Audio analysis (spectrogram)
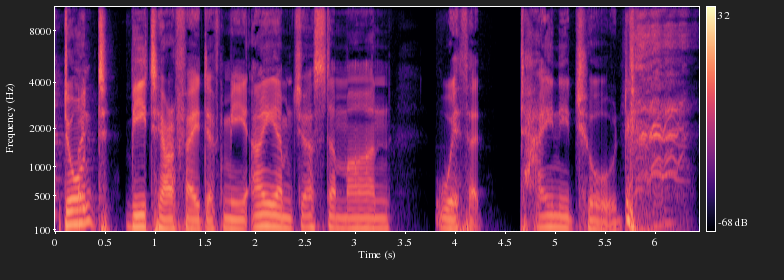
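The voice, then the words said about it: Put-on Scottish accent. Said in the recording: “Nothing like a Scottish accent. It's really up there with South African and German for as soon as there's any kind of aggression in the accent, it is terrifying.”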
